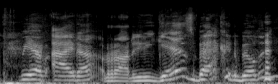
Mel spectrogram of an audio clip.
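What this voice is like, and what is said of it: Put-on Dominican accent, rolled R. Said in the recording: “That accent was so crazy... I was trying to get my Rodriguez. I couldn't get it... Why roll the R?... I'm trying to get my Dominican.”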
